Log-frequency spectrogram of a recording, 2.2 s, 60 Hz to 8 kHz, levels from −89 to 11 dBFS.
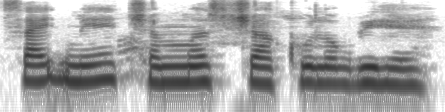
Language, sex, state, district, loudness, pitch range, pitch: Hindi, female, Arunachal Pradesh, Papum Pare, -16 LUFS, 215-235 Hz, 225 Hz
